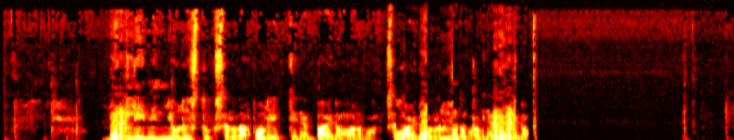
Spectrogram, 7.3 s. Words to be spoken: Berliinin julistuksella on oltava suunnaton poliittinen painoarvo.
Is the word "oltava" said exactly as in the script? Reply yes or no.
no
